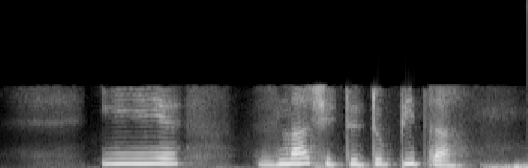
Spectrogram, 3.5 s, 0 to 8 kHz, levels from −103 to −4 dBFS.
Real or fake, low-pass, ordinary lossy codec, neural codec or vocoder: fake; 7.2 kHz; AAC, 16 kbps; codec, 24 kHz, 0.9 kbps, WavTokenizer, large speech release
